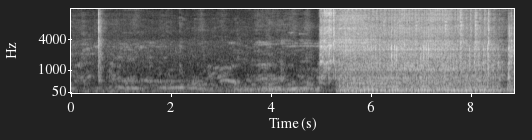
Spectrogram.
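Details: Motorcycle electric starter after greasing the brass bush and refitting with spring to cure starter noise; starter spins and engine catches cleanly into steady idle, no grinding or clatter: normal electric starter engagement.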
